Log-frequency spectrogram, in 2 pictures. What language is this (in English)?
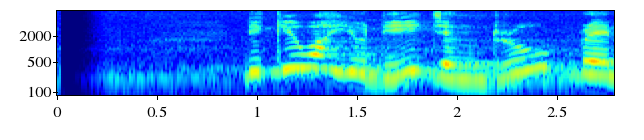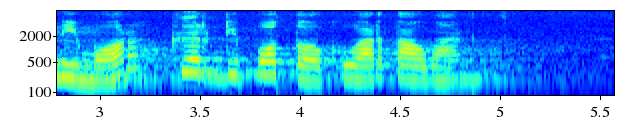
Sundanese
